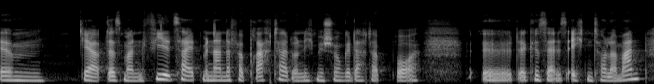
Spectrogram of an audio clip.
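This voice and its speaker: The recording is very clean, and the background is completely silent. A woman talks at a fairly quick clip. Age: 20s. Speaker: social worker, mother. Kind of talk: interview, personal testimony.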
